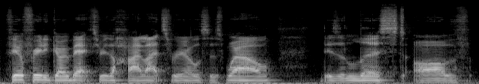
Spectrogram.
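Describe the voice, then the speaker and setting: The delivery is flat and a little slow, the voice sitting low, as a young running coach sums up his course for the camera. His phrases stay short, upbeat and motivational, fitting his role coaching running and breathing.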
